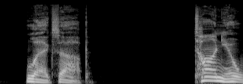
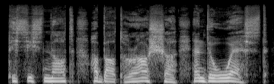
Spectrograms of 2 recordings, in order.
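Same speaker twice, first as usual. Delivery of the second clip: hissed; 6 semitones higher than usual. A narrator's reading. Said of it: "she hissed".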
